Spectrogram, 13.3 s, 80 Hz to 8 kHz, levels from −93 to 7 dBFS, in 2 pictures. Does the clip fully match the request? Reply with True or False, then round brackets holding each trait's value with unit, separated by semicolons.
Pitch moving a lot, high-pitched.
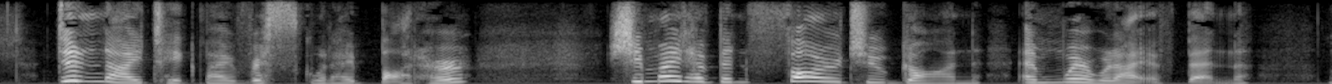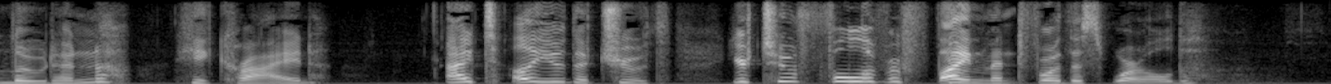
True (7.5 semitones; 260 Hz)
